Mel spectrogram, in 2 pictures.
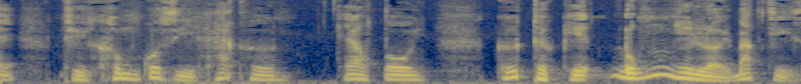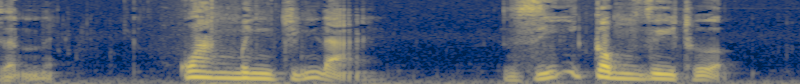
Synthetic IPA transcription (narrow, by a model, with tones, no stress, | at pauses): jt̪ʰi˨˩xə˧wŋ͡mkɔ˨˦zi˨˩xaː˦˥k̚həː˧nt̪ʰɛ˧wt̪o˧jkɨ˨˦t̪ʰɨ˨˩k̚hḭ˧˨ənɗʊ˨˦ŋ͡mɲɨ˧ləː˨˩jɓaː˦˥k̚t͡ɕi˧˩zə̰˧˥nɗə̰˨˦j | kwaː˧nmï˧ŋ̟t͡ɕï˨˦ŋ̟ɗa̰ː˧˨j | zḭ˧˥kə˧wŋ͡mvi˧t̪ʰɨ̰˧˩˨əŋ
